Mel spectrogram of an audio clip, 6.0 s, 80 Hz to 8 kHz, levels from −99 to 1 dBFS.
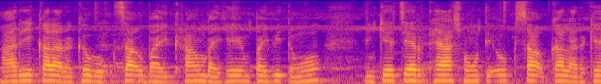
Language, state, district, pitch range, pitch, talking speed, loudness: Kokborok, Tripura, West Tripura, 145-160 Hz, 155 Hz, 200 wpm, -18 LUFS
